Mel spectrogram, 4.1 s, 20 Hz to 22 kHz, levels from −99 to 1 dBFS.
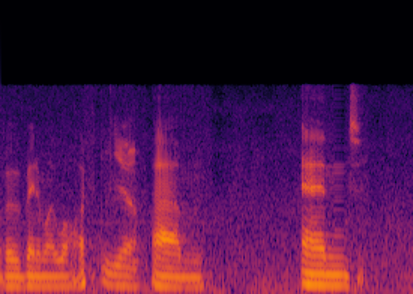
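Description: From 2.12 to 2.99 s, and again from 3.68 s to the end, the room background gives way to steady, featureless noise about 3 dB quieter, likely comfort noise in place of the background during discontinuous transmission. At 3.35 to 3.47 s, a burst of packet loss is concealed by a fading extension of the preceding sound, and about 90 ms is skipped.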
